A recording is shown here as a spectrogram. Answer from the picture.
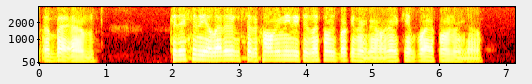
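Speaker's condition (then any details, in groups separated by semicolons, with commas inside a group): Stroke; past stroke, lasting speech impairment, considers self partly disabled; speech still impaired at time of call; impaired speech from stroke, speech kind of messed up, limits public-facing work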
